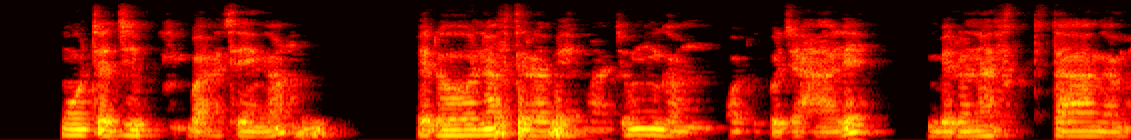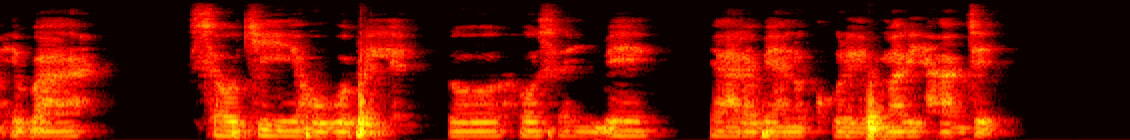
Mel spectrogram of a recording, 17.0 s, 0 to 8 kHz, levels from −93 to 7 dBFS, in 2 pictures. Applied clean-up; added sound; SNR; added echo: none; none; none; reverberation time 0.3 s.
